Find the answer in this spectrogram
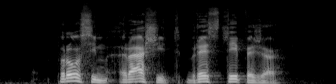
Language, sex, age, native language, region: Slovenian, male, 60+, Slovenian, Central Slovenia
